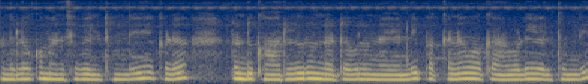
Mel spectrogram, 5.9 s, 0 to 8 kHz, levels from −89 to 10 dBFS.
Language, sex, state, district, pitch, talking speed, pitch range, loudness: Telugu, female, Andhra Pradesh, Krishna, 185 Hz, 155 wpm, 175-195 Hz, -15 LUFS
